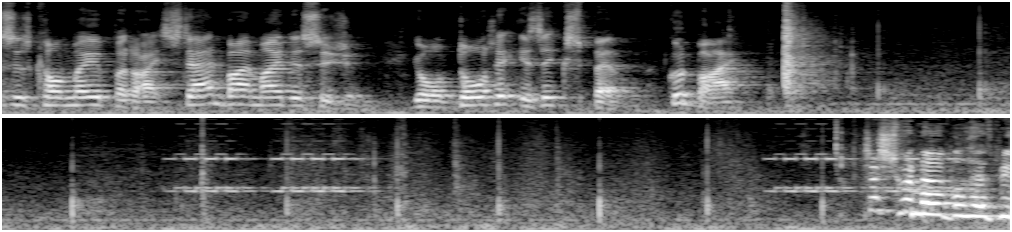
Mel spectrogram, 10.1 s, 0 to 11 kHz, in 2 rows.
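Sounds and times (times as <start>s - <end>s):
footsteps on hard floor: 4.3s - 9.4s
telephone ringing two-tone trill: 5.8s - 7.0s, 8.8s - 10.0s.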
